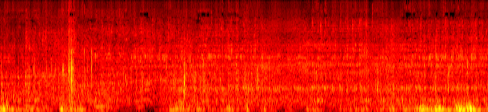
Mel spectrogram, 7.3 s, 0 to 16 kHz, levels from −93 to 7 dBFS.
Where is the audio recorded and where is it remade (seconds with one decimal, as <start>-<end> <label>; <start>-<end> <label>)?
0.0-3.9 recorded; 3.9-4.6 remade; 4.6-5.4 recorded; 5.4-6.0 remade; 6.0-7.3 recorded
